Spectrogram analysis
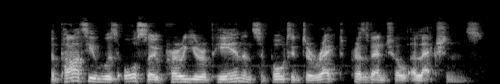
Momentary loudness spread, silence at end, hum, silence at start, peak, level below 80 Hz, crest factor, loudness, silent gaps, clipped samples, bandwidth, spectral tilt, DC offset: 9 LU; 0.2 s; none; 0.5 s; -2 dBFS; -58 dBFS; 16 dB; -16 LUFS; none; under 0.1%; 7.8 kHz; -4.5 dB/octave; under 0.1%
